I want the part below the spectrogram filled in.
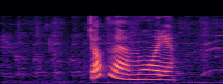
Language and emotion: Russian, positive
